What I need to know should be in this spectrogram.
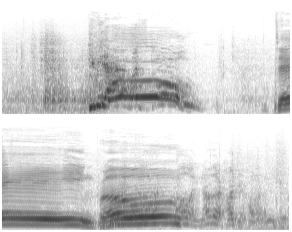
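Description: A young man shouts loudly in excitement.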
